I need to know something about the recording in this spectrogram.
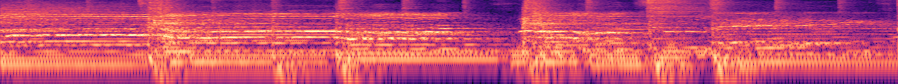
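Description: A live rock band with a female lead singer: she sings long held notes, each about a second long, over electric guitar, bass and drums.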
